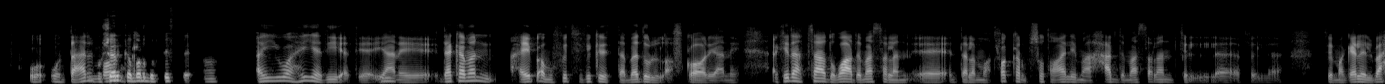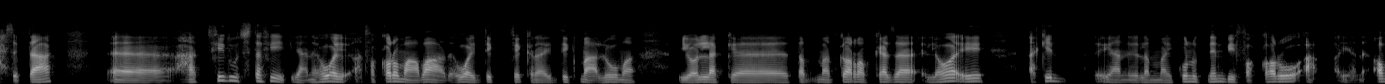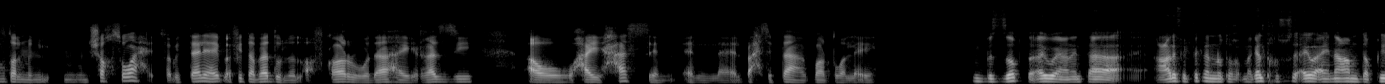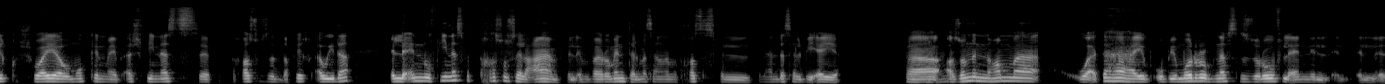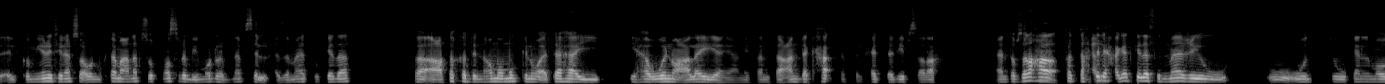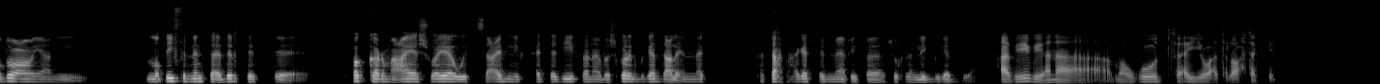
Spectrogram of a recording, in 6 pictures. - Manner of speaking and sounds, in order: in English: "الenvironmental"; in English: "الcommunity"
- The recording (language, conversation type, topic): Arabic, advice, إزاي حسّيت لما فقدت الحافز وإنت بتسعى ورا هدف مهم؟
